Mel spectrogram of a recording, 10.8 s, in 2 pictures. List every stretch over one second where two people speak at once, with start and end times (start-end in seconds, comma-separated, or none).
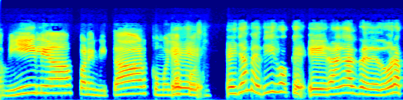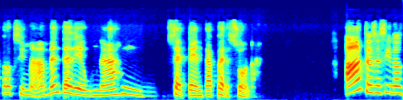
none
